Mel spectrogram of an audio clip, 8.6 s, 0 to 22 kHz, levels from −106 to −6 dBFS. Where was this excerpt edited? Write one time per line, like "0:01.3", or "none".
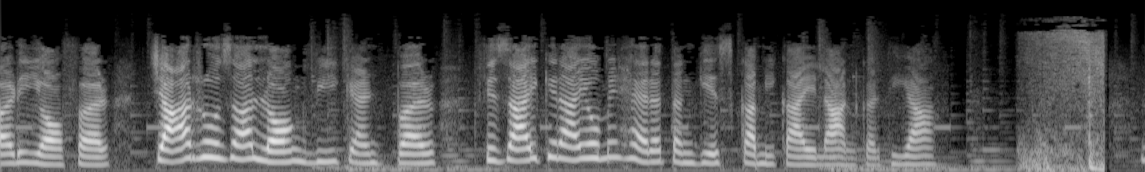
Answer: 0:07.1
